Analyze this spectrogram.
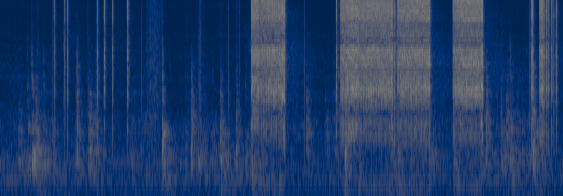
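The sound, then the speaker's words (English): A pencil pushed into an electric bug zapper as a live sound effect of a character being electrocuted in a show at the Heart of the Beast Puppet and Mask Theater: scattered small crackles and snaps, then three loud, harsh, hissing electrical zaps of roughly half a second to a second each, with no voices. “So at some point, I think Crackjaw or Tommy, one of the characters, gets electrocuted, and we're using a bug zapper that I'm just putting a pencil into.”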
